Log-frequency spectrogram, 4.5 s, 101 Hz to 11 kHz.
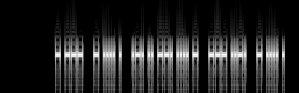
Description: Morse code, heard as a keyed tone, about 50 wpm, 700 Hz. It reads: TO THE RIGHT OF THE
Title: Sets of 5 Words Encore 50wpm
